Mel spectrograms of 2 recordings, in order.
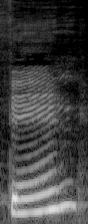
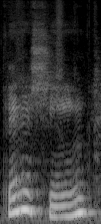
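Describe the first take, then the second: First: "fin-ish-ing" with a clear pause after each syllable; three separate syllables. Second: Said in the usual way. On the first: Shown as a demonstration. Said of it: "that's a three-syllable word". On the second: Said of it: "break it apart by its syllables".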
